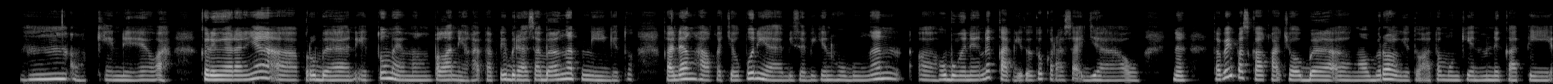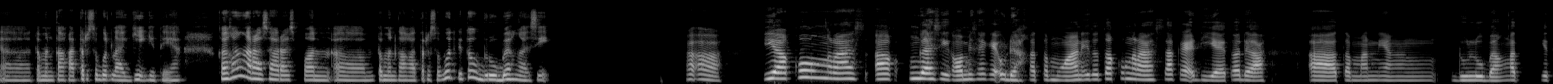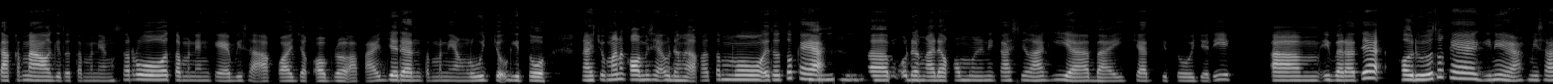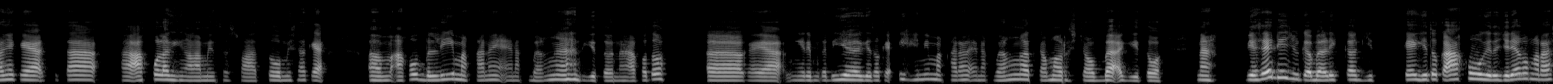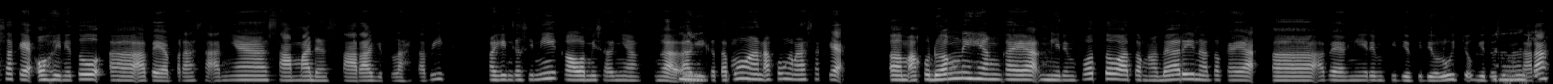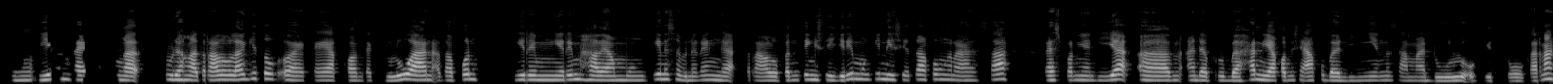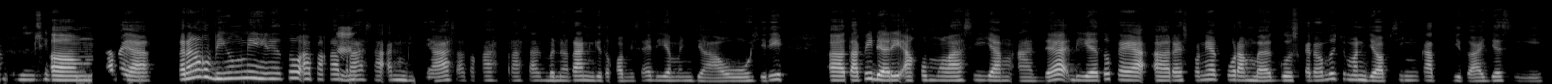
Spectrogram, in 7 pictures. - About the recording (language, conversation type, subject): Indonesian, advice, Mengapa teman dekat saya mulai menjauh?
- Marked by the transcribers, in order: tapping; other background noise; in English: "by chat"; laughing while speaking: "banget"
